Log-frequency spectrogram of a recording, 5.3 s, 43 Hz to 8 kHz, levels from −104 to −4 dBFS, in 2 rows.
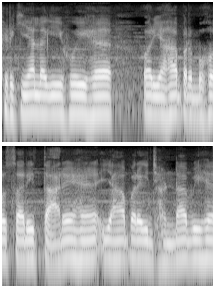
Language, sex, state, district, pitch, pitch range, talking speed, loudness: Hindi, male, Jharkhand, Palamu, 120 Hz, 120-125 Hz, 190 wpm, -15 LUFS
